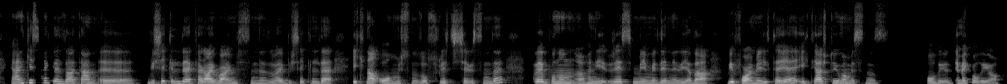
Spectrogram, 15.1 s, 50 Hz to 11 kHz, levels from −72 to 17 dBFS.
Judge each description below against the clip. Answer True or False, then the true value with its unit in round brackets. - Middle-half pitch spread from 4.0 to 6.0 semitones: False (3.3 semitones)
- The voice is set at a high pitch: True (200 Hz)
